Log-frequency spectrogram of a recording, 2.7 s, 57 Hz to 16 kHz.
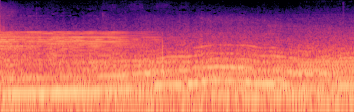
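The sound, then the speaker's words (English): A naturally aspirated C8 Corvette Z06 and a supercharged 2020 GT500 on factory street tires roar in a drag race. The loud, continuous engine drone rises steadily in pitch, with no talk. “Damn, too much wheel spin, man. Oh man, when this thing puts the power down. Oh, it's just pulling away”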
